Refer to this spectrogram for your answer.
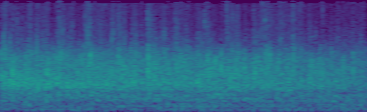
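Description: An audience claps steadily throughout to applaud a commercial, a dense and even wash of many hands at moderate volume with no voices over it, holding constant for the full few seconds.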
